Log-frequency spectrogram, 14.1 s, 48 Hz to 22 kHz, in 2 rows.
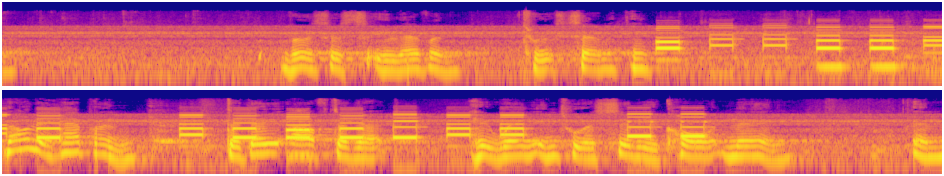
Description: DTMF, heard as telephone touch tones, dialled by machine, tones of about 170 ms. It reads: 4##5502 8212388 66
